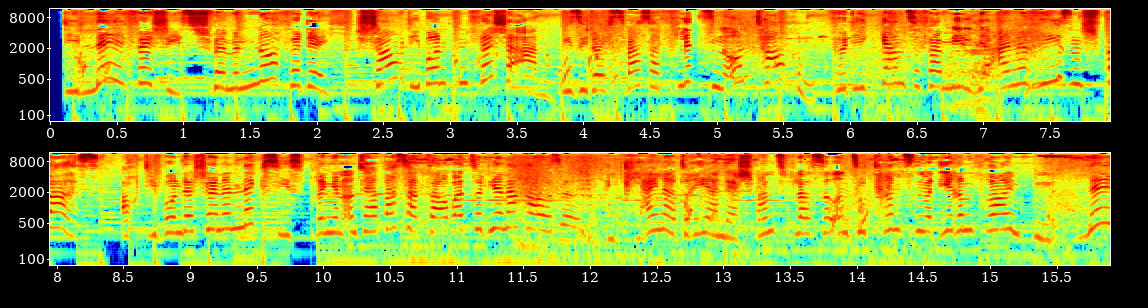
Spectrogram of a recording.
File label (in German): Werbung; Lil Fishies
